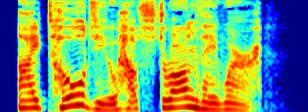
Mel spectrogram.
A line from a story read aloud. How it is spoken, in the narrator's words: growled, his navy eyes glowing with the new challenge I presented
